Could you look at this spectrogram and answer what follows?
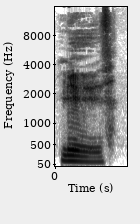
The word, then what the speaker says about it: Louvre: which he has on loan from the Louvre. I don't even know how to pronounce that place. – The Louvre? I think you got it pretty good. That was Louvre? Nice. That okay. sounded very French.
